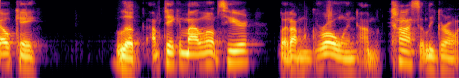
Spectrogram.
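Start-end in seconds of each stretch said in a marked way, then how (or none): none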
